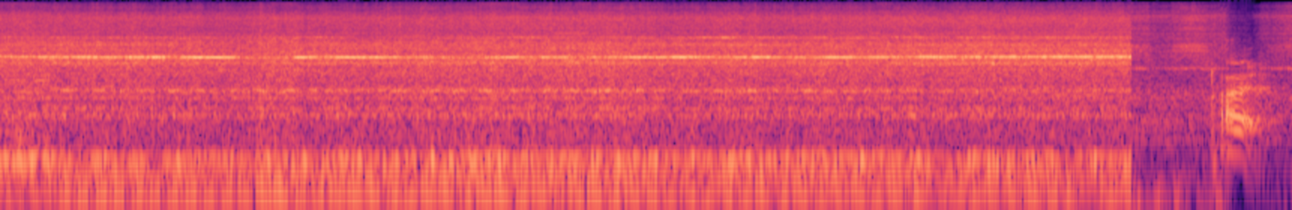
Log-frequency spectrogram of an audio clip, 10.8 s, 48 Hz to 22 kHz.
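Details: Silverado/Sierra V8 after installing a cheap eBay oil catch can runs with an uneven idle and thin high whistle from unmetered air drawn through an open breather; removing the breather and plugging it fixed the rough running.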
